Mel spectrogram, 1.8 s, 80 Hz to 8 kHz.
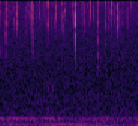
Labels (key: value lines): label: anthrophony, boat engine
recorder: SoundTrap 300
